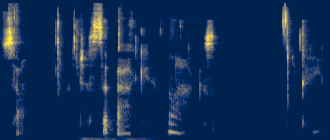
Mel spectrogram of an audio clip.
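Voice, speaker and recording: Whispering slowly, soft and breathy, a woman sits close to the mic for an ASMR roleplay as a medical spa practitioner. It's a personal-attention piece full of gentle, reassuring client-care talk.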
